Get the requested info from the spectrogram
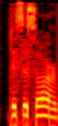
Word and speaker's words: De Saussure: De Saussure has become De Saussure, with the accent on the first syllable, and Priolia is called Prelo.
